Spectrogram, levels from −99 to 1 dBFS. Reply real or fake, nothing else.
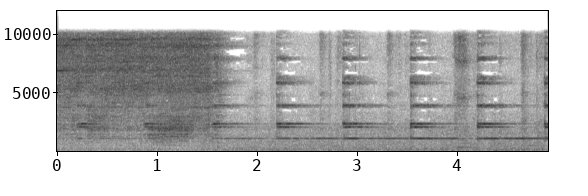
real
